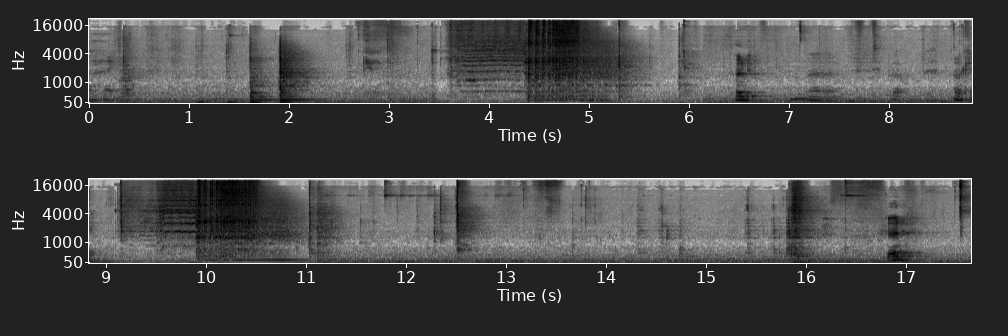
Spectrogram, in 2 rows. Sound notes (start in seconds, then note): 3.5 screwdriver driving; 4.1 tool hitting; 9.1 screwdriver driving; 15.0 tools clanking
